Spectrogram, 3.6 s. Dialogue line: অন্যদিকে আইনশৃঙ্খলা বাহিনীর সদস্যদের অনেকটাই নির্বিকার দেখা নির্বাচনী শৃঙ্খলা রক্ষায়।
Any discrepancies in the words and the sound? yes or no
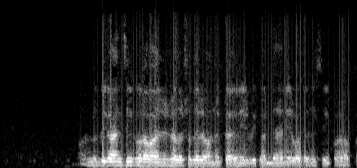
no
